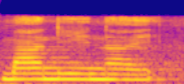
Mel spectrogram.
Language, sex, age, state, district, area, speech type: Bodo, female, 30-45, Assam, Chirang, urban, read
